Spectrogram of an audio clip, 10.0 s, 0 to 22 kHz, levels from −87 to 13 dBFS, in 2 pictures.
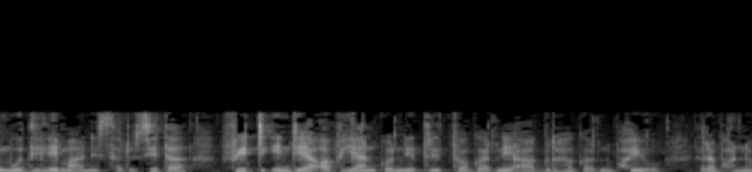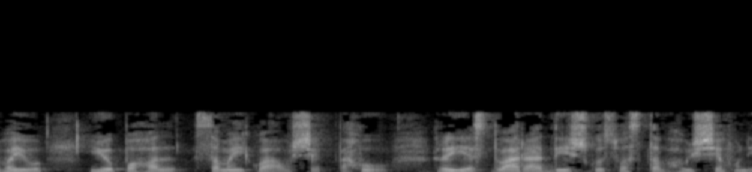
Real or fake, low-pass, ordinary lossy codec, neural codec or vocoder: real; none; none; none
